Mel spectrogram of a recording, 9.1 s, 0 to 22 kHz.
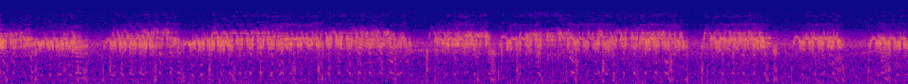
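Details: Male black stork back home at the nest at 18:16, feeding; repeated hoarse, hissing high calls, about one burst per second, pausing now and then before resuming.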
